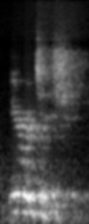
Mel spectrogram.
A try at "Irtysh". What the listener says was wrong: Yeah, the next syllable. You added an extra syllable. He said irritation. That's an extra syllable.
